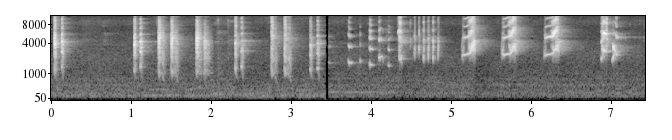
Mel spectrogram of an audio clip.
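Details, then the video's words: Long-tailed shrike singing as a lure for other shrikes, recorded in a densely populated residential area: rapid harsh chips, then a jumbled run of mimicked twittering notes and a few louder rasping calls near the end. "SUARA CENDET GACOR PIKAT AMPUH BIKIN BURUNG CENDET LAIN LANGSUNG ON DENGAN MUDAH NYAUT GACOR DOR"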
